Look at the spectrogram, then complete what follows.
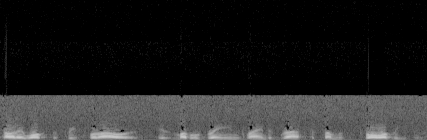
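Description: A man's voice: medium pitch, a little fast. A man narrating a radio drama in a solemn, theatrical, old-time style. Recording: tinny old radio recording with music.

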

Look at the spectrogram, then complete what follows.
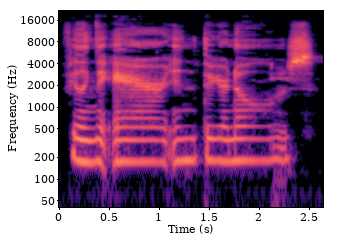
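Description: A woman guiding a meditation in a soothing, breathy manner, with phrases often trailing off into a whisper. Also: lowish voice, monotone, slow pace, darkish tone. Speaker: meditation guide. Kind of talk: guided meditation narration.

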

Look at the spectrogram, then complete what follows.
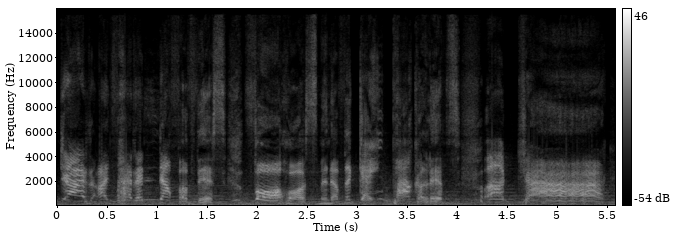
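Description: A man's voice: extremely high pitch, wildly swooping pitch, a little slow, gravelly, pushed and bright, raised voice, faint music behind, full character voice. A man voicing a pompous, easily exasperated paladin villain leader in a comedic cartoon, speaking grandly.

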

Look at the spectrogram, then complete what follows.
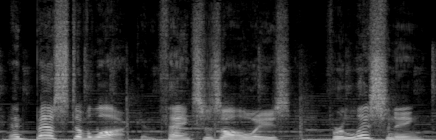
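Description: An American man reads a podcast sign-off in a high, lively voice that moves up and down a lot. Light music plays behind him as he addresses listeners as the host. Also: normal speed. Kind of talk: scripted podcast outro. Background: music bed.

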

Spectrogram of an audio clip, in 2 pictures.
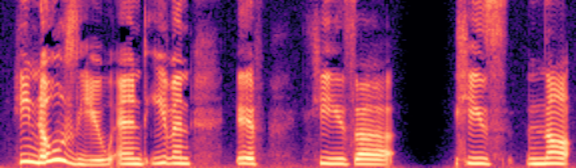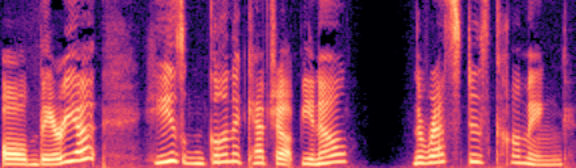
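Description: A woman voicing an earnest, excitable nerdy inventor boyfriend in an audiobook, with a rambling, reassuring, casual way of talking. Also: high-pitched, smooth, dry recording, studio quality. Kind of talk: acted dialogue in an audiobook reading.

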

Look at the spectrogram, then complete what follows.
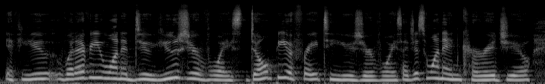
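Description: Young woman, podcast host, mellow and a bit high, unhurried and warmly encouraging. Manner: soft-spoken, gentle and encouraging, with many pauses. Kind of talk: solo wellness podcast talk.

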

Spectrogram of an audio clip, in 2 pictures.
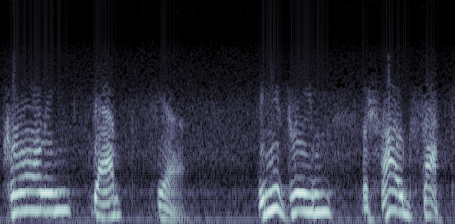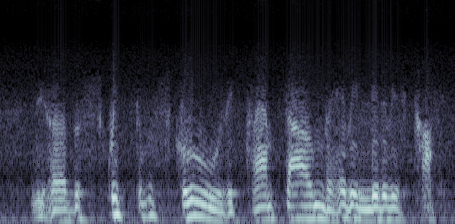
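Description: An actor playing a wry, literary storyteller, narrating dramatically in a 1950s radio play. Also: male voice, medium pitch, expressive, a little slow, a little hiss or hum, natural voice. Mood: ominous. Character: wry, literary male storyteller setting gothic scenes. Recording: tinny old radio broadcast with music.

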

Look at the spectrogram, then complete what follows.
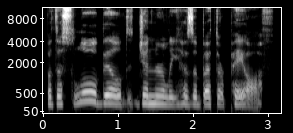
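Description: A woman voicing a gentlemanly male ghost in an audiobook, mischievous and suave as he instructs. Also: medium pitch, fairly even intonation, normal speed, gravelly, no echo, studio quality. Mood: suave, instructive.

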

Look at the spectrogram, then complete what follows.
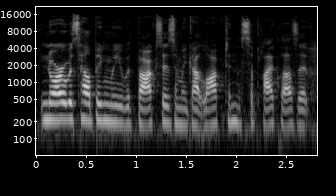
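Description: A woman's voice: fairly low pitch, steady tone, fast talker, slight background noise, close to an everyday voice. A woman playing a guarded, sardonic teenage daughter in a script table read.

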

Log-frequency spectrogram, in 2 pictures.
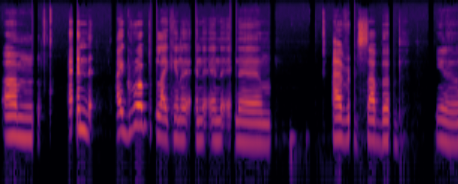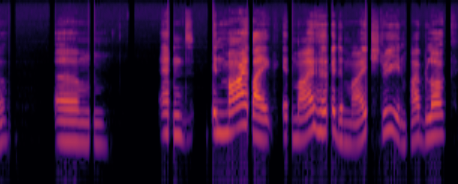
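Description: A man's voice: high-pitched, no echo. Young guy from zimbabwe doing a podcast rant, super dry close sound, swears loads, slangy, hammers his points. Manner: emphatic, repetitive, heavy swearing. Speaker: podcast host. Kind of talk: casual opinionated rant, profanity-laden slangy chat.

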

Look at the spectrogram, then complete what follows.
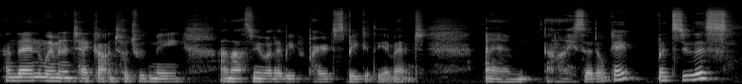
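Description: A woman's voice: a bass voice, brisk. A woman in her forties answering interview questions earnestly, often laughing and restarting her sentences. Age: 40s. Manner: earnest, frequent laughs, self-correcting. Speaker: guest, tech support lead.

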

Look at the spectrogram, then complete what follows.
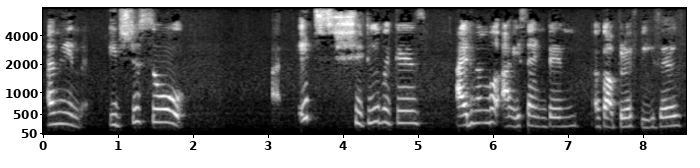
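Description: A woman's voice: on the high side, takes it slowly, rough recording. A woman in casual conversation, talking candidly about writing and makeup, swearing freely and acting out quotes. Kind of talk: casual chat.

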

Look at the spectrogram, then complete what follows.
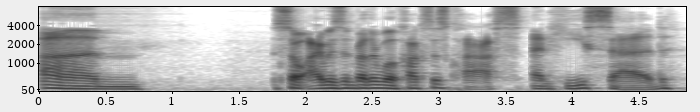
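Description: Low-voiced man losing his voice. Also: takes it slowly, a bit bright. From Utah. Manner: candid, profane, storytelling. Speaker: podcast co-host. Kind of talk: casual chat.

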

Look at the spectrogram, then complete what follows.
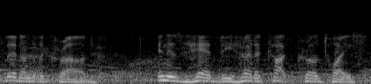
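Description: An actor playing a solemn, poetic narrator of a historical 1940s radio drama, with measured delivery. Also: male voice, medium pitch, animated, a loud crowd, very noisy, close to an everyday voice. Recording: tinny old radio with music.

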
